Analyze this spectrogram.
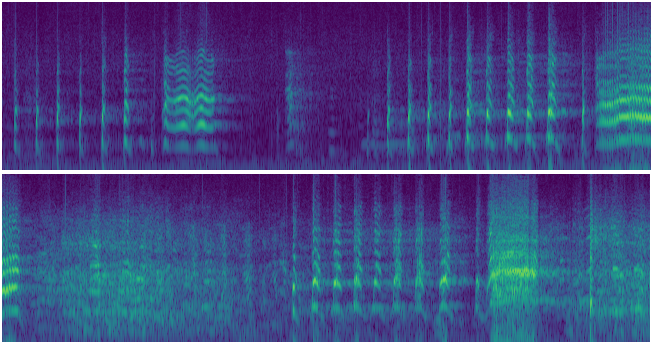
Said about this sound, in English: We got to feed the chickens. Here, chick, chick, chick, chick, chick, chick, chick, chick, chick, chick, chick. Come on, chick, chick, chick, chick. Here's some corn for you.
